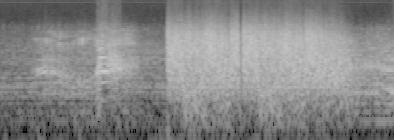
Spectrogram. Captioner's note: foreboding music; gun firing; suspenseful music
